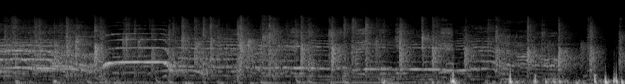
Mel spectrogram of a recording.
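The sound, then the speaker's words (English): An audience clapping for a first-time comedian at a comedy show, with voices mixed in over the claps, which grow sparser and sharper toward the end. “Hey, put your hands together, everybody. For this first time ever doing comedy, this new guy.”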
